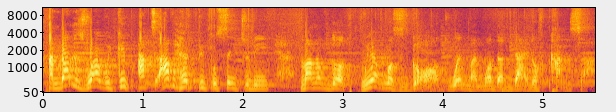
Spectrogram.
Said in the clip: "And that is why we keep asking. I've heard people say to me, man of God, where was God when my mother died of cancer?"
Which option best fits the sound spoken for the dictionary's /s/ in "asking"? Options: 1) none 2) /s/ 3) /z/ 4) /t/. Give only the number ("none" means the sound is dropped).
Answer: 1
